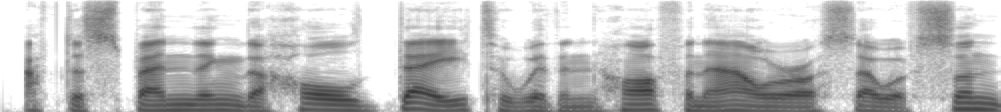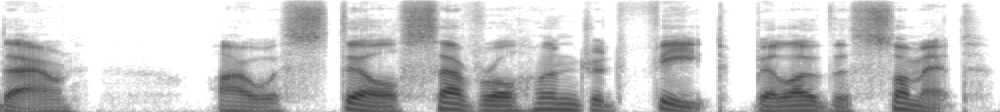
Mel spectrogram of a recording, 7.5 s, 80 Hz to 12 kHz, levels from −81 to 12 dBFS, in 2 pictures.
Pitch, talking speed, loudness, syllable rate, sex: 110 Hz, 185 wpm, -18 LUFS, 4.8 syllables/s, male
